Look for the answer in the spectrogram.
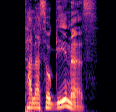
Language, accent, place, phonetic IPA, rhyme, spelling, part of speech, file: German, Germany, Berlin, [talasoˈɡeːnəs], -eːnəs, thalassogenes, adjective, De-thalassogenes.ogg
- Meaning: strong/mixed nominative/accusative neuter singular of thalassogen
